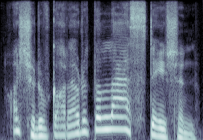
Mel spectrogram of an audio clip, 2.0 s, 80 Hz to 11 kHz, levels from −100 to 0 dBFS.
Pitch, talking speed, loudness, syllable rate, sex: 175 Hz, 265 wpm, -14 LUFS, 5.5 syllables/s, male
